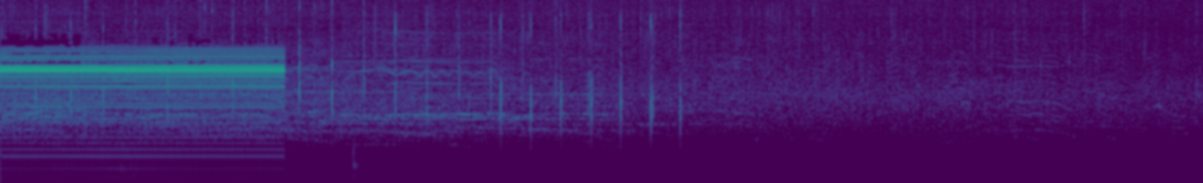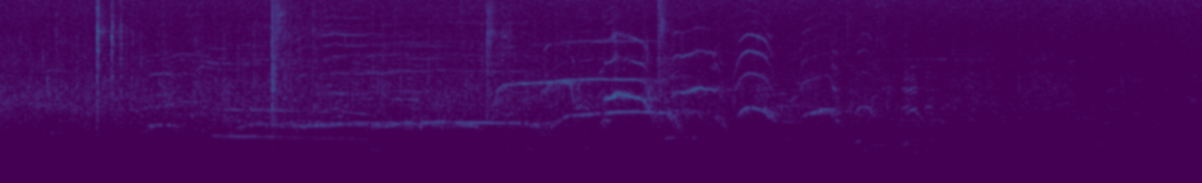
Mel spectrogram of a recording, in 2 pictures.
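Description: Arena end-of-match horn sounding as one steady, loud tone for about three seconds and cutting off sharply, marking the end of the match. Crowd applause and cheering follow, fading, with a few scattered shouts near the end.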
